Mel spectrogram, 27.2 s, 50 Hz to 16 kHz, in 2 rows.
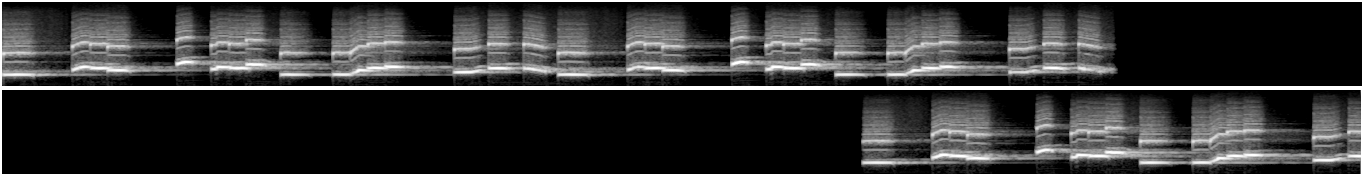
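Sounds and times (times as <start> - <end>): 
flute melody in F sharp minor at 173 BPM: 0.0 - 11.2, 22.2 - 27.1.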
